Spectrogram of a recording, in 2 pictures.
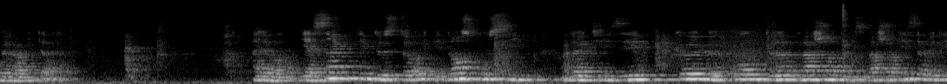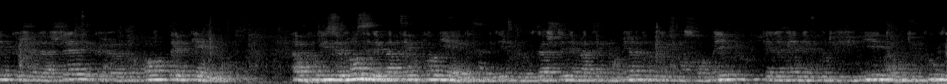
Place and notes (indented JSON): {
  "title": "Ottignies-Louvain-la-Neuve, Belgique - A course of accounting",
  "date": "2016-03-11 17:45:00",
  "description": "A course of accounting in the Agora auditoire.",
  "latitude": "50.67",
  "longitude": "4.61",
  "altitude": "115",
  "timezone": "Europe/Brussels"
}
